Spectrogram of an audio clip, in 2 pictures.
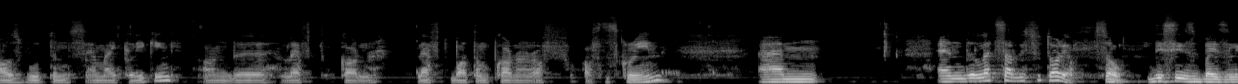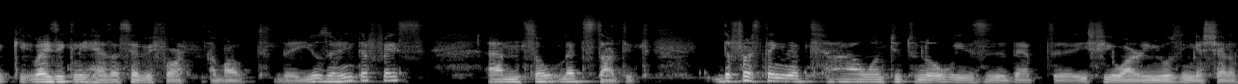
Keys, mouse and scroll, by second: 0.1-2.1 drag, 1.4-3.5 right drag, 2.2-4.2 drag, 7.3-18.7 drag.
